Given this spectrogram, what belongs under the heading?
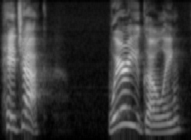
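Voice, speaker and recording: Scornful storybook schoolboy, played by a woman, bright voice, dismissive drawl on key words. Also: high voice, big pitch swings, slow, full character voice. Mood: smug.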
